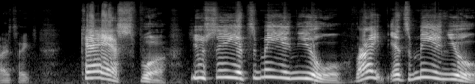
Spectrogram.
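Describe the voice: Doing a put-on character voice in a New Jersey accent, a man talks at extremely high pitch and a fairly slow pace.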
